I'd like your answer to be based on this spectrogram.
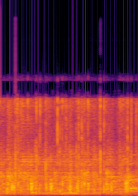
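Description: A party crowd breaks into brief, dense clapping that fills the whole moment, close and busy with overlapping claps.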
